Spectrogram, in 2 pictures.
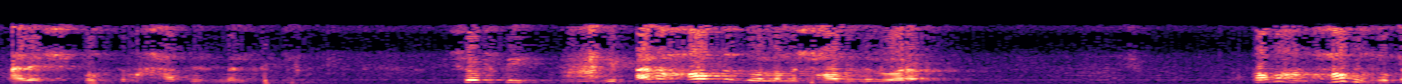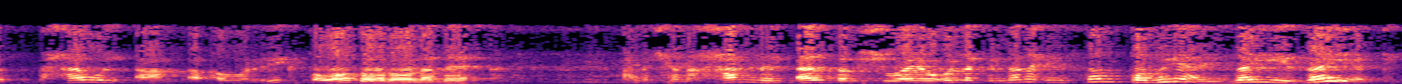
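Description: A man's voice: sits high, lively intonation, fast, slight background noise. A man with an Egyptian Arabic accent teaching medical students, joking and quizzing them as he mixes in English terms. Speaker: medical lecturer. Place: lecture hall. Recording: roomy, muffled lecture hall recording.

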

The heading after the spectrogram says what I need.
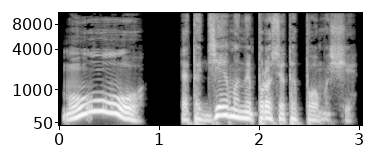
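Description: Reading an audiobook, a man voices a timid young female demoness who pleads in a trembling, fearful way, pitching above his natural voice. His mid-range tone swings widely in pitch at normal speed, slightly mellow and a bit rough, in echo-free, studio-quality audio.

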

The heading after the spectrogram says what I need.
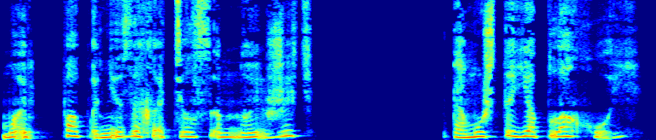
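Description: A woman's voice: high voice, fairly even intonation, unhurried, creaky, slightly rough, no room sound, clean studio sound, full character voice. A woman voicing a small sad boy in whispers. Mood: sad, quiet. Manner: soft, trembling, sinking into whispers. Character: small sad boy missing his father.

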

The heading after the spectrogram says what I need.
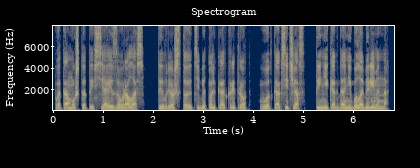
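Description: A harsh, sarcastic man brushing off an accusation with scorn, as a female narrator voices him. The voice sits lower and firmer than her narration, with a flat, dry, close sound. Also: moderate pace, dry recording. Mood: scornful.

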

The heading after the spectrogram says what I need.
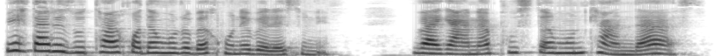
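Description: Storybook figure: woman voicing a confused, muttering man, lightly raised pitch. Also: a little mellow, close to an everyday voice. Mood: bewildered. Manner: stammering, muttering to himself. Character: bewildered man waking from long sleep.

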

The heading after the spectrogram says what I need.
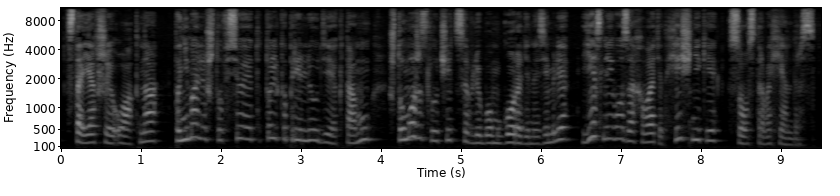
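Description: Woman narrating an audiobook. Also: mid-range voice. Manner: steady, measured reading with dramatic stresses. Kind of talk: scripted narration.

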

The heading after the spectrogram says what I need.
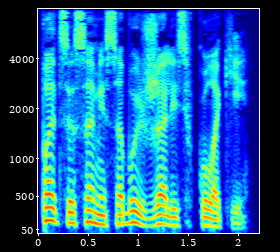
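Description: A man reading a first-person audiobook in a measured, steady storytelling style. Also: mid-range voice, no echo, studio quality. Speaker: audiobook narrator. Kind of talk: scripted first-person narration.

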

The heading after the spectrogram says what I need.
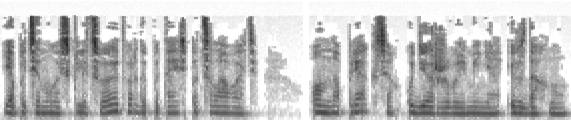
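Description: A woman narrating an audiobook in the first person, steady and measured. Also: fairly low pitch, creaky, breathy edge, no room sound.

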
